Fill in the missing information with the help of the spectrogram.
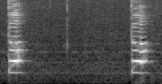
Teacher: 学的第一个声母，它就是的。和老师一起来念的的。哎， 在发这个声音的时候呀，用你的舌头顶住你上牙齿的齿背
